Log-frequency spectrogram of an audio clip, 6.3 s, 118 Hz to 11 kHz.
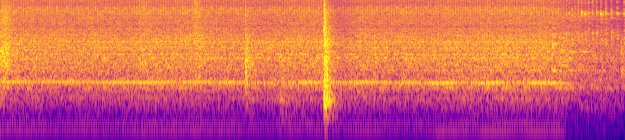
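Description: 2007 Honda Fit's four-cylinder engine idling steadily under the open hood, with a steady high tone in the hum. A single sharp click about three seconds in; the running sound stops near the end.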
